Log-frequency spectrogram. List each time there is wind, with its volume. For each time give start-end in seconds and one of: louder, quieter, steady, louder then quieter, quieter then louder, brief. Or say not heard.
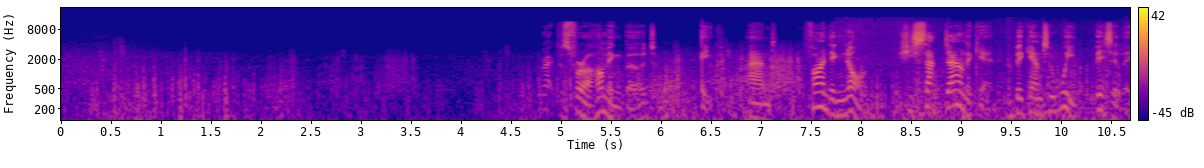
0.0-10.6 quieter then louder.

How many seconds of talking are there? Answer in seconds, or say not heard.
6 s.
